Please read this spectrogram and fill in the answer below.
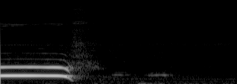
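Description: A man's long, held "woo" of excitement: one steady note that drops in pitch and cuts off under a second in.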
